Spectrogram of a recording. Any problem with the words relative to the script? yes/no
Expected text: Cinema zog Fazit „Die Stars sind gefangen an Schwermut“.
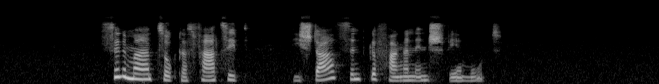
yes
